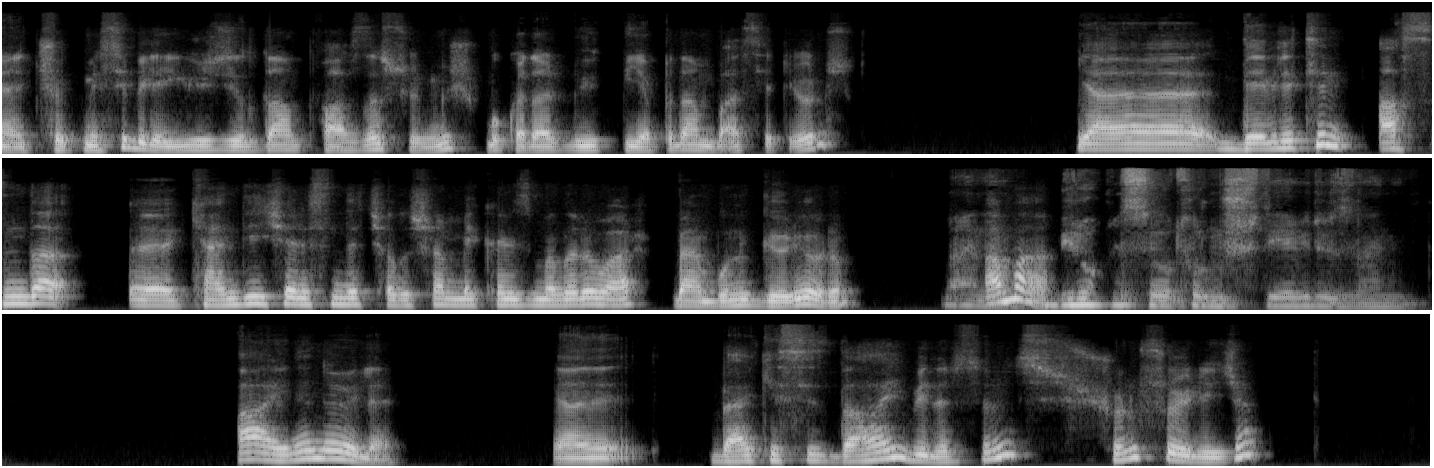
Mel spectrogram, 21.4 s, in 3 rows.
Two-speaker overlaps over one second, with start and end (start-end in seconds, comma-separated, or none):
none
